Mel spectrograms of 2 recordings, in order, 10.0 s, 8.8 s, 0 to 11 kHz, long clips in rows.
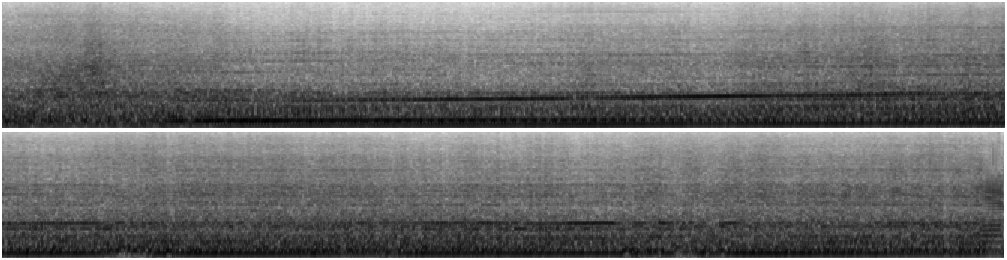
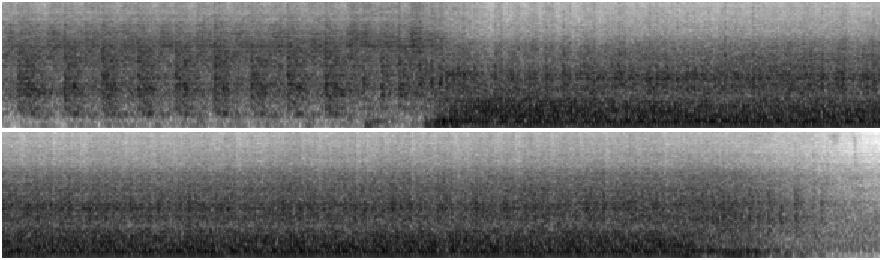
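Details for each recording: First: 2021 Honda Civic Type R with freshly rebuilt engine, straight-cut gears 1–4 and transfer gears, cruising at 169 coolant temp, 58 psi oil pressure, AFR mid-14s: steady drone with rising straight-cut gear whine, no misses or knocks; running very nicely. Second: Modified Honda petrol engine with 2000cc injectors, first start on pump gas: cranks, catches and idles roughly, missing on a cylinder or two; later traced to a throttle body not opening (wiring) and injector scaling, suspected running very rich.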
